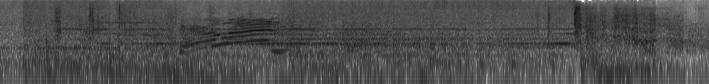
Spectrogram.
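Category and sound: impact, gunshots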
